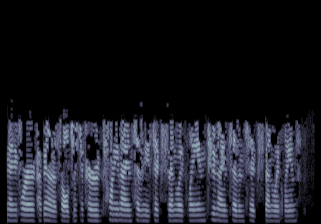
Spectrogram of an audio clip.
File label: Police Department Dispatch, scanner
